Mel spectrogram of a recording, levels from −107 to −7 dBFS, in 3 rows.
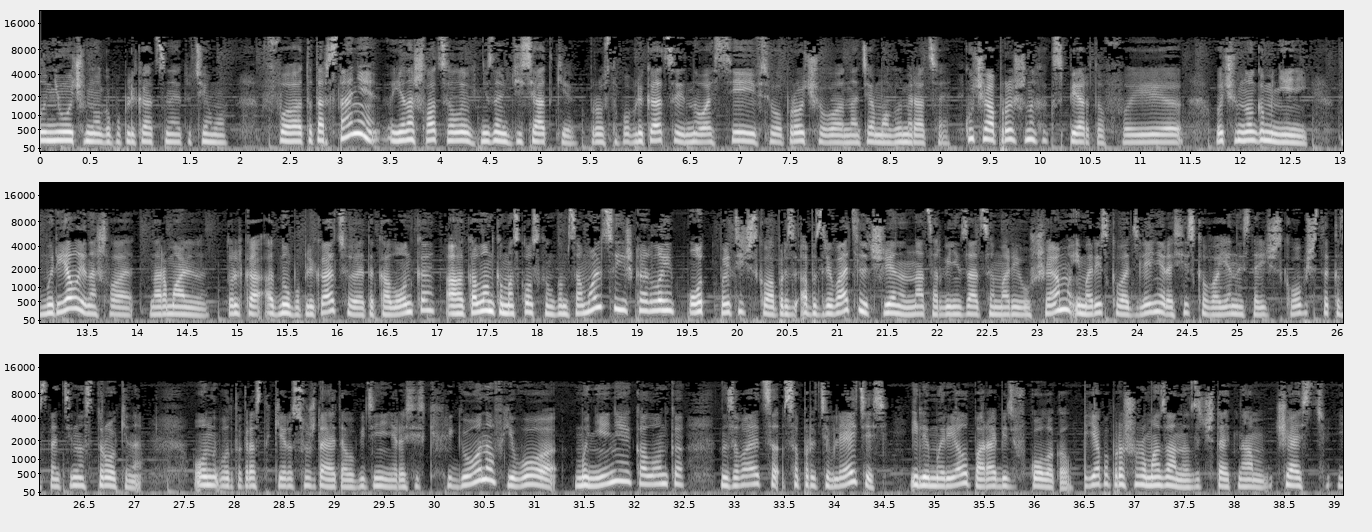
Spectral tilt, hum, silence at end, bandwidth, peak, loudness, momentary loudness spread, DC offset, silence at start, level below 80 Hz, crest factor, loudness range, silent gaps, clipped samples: -5.5 dB/octave; none; 0 s; 11.5 kHz; -4 dBFS; -23 LUFS; 9 LU; under 0.1%; 0 s; -48 dBFS; 18 dB; 5 LU; none; under 0.1%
